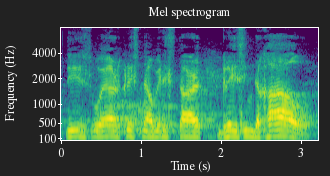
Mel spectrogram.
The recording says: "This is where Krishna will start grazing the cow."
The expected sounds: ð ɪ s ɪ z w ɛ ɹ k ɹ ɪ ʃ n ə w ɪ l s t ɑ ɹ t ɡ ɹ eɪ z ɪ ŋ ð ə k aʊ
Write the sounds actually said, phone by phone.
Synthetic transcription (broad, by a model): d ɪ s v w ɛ ɹ k ɹ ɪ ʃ n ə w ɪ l s t ɑ ɹ t ɡ ɹ eɪ s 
